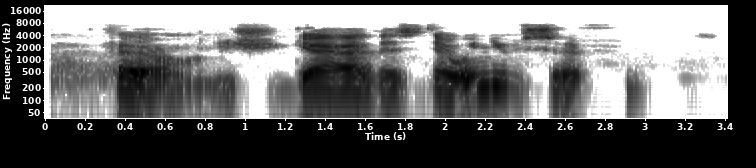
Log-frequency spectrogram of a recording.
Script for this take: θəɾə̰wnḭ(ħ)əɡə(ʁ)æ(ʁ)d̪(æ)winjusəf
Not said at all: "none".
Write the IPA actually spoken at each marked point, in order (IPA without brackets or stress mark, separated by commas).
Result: ʃ, ð, z, æ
